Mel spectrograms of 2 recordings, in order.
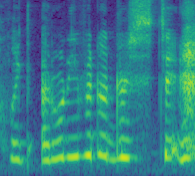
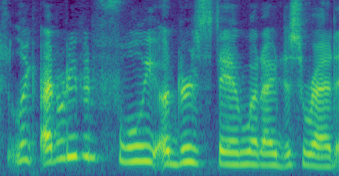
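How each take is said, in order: First: Higher, teary voice breaking; overwhelmed and close to crying; tearful. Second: Teary half-laugh; laughing through tears. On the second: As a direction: laugh at your own tears. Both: Real, not acted. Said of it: "bawling my eyes out".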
